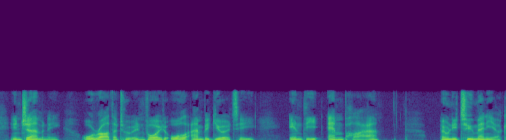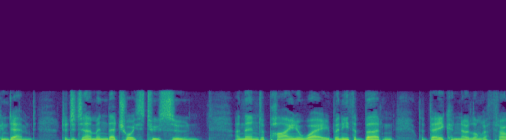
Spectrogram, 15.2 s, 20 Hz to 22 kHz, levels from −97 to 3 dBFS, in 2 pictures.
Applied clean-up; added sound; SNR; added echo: none; none; none; none.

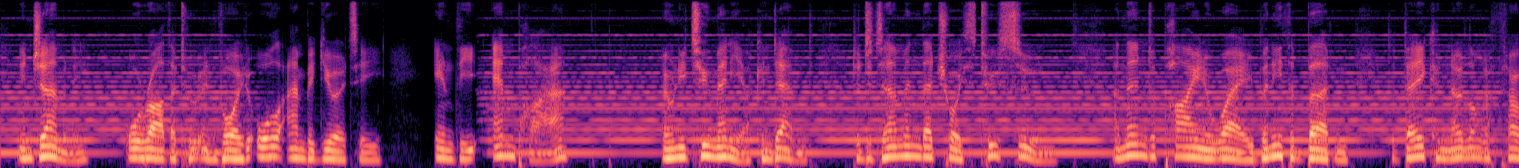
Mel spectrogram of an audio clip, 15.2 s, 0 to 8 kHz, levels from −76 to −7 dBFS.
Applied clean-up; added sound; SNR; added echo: none; Organ; 8 dB; none.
